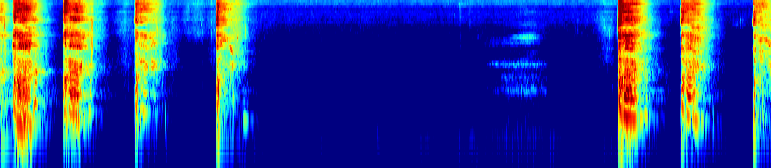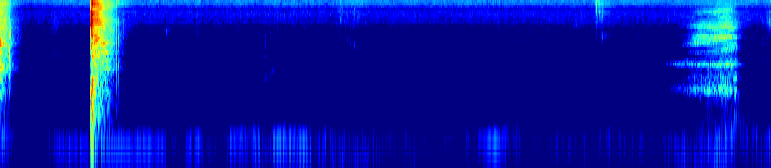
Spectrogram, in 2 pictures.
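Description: Two short bouts of about four dry coughs each, separated by quiet pauses.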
